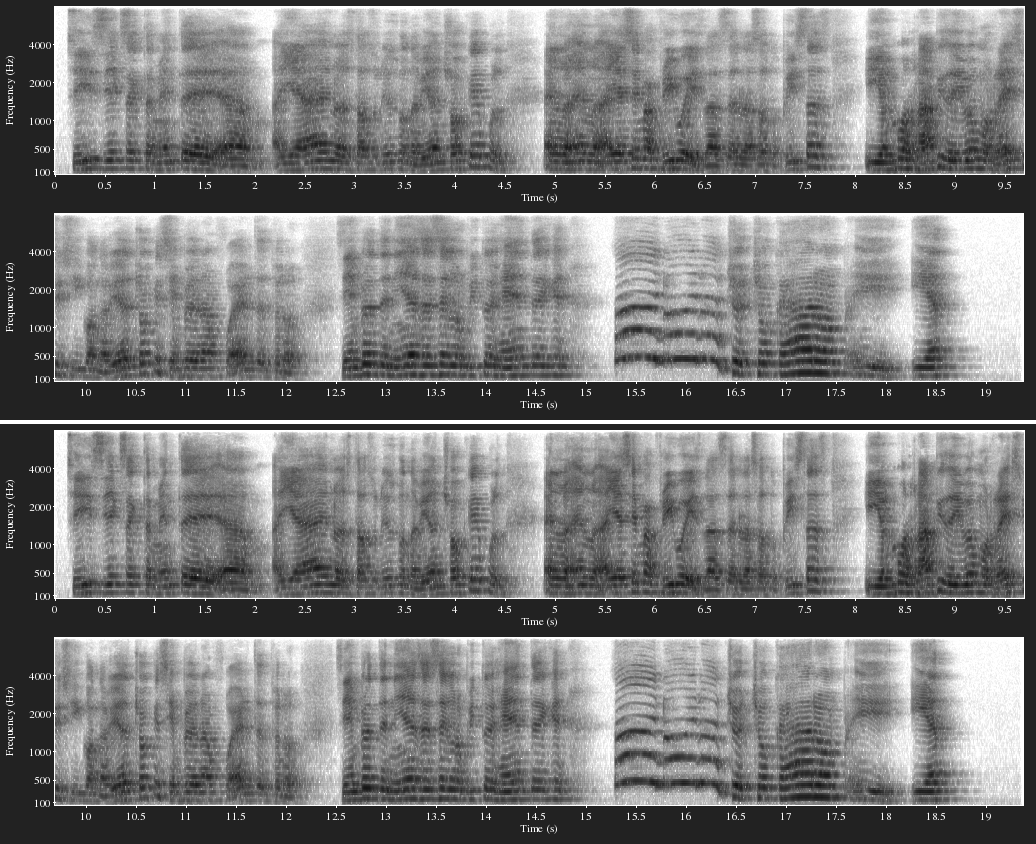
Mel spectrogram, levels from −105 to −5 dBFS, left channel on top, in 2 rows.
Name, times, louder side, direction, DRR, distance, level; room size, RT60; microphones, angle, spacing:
voice 1, 0.2-4.5 4.9-7.7 8.1-12.1 12.6-14.8 15.3-18.5, right 1 dB, 45° right, 3 dB, 2.2 m, -22 dB
9.9 x 8.5 x 4.3 m, 0.40 s
head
